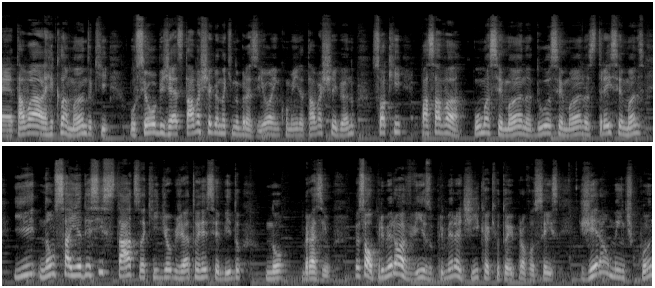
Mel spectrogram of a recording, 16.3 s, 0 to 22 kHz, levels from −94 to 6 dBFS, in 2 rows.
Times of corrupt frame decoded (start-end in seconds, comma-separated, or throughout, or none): none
